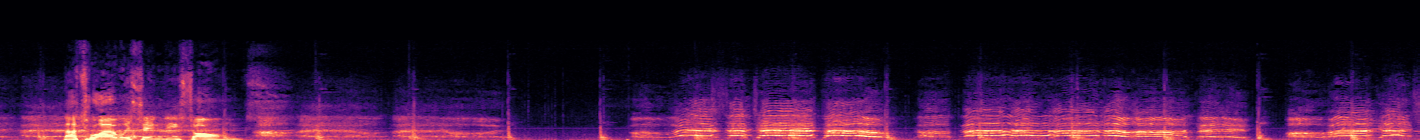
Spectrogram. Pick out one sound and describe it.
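A group of men sings loudly in a large echoing hall.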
